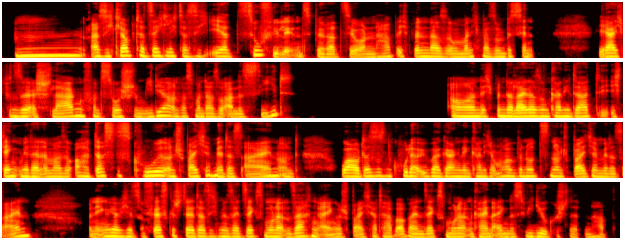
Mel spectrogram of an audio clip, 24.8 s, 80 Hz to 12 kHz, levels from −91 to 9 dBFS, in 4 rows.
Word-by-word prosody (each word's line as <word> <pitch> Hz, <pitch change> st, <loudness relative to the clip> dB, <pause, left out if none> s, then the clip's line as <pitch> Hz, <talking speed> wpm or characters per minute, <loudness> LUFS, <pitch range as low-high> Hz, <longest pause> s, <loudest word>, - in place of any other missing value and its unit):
Hm, 200 Hz, +2 st, +3 dB
also, 170 Hz, 0 st, +2 dB
ich -, -, -3 dB
glaube 195 Hz, +3 st, +5 dB
tatsächlich, 185 Hz, -1 st, 0 dB
dass 160 Hz, -1 st, -4 dB
ich 165 Hz, -, -9 dB
eher 165 Hz, -3 st, +1 dB
zu 235 Hz, -1 st, 0 dB
viele 150 Hz, -, 0 dB
Inspirationen 135 Hz, 0 st, -3 dB
habe. 160 Hz, +2 st, -4 dB
Ich 160 Hz, -, -5 dB
bin 155 Hz, +1 st, 0 dB
da 155 Hz, -1 st, +3 dB
so 145 Hz, 0 st, -3 dB
manchmal 150 Hz, +1 st, -2 dB
so 150 Hz, -, -3 dB
'n 150 Hz, -, -2 dB
bisschen 160 Hz, -1 st, -4 dB, 0.6 s
ja, 160 Hz, -, +6 dB
ich 155 Hz, -, -7 dB
bin 170 Hz, -, -5 dB
so 165 Hz, +1 st, +1 dB
erschlagen 160 Hz, +4 st, +1 dB
von 165 Hz, -1 st, -5 dB
Social 155 Hz, 0 st, -3 dB
Media 185 Hz, +7 st, 0 dB
und -, -, -3 dB
was 155 Hz, -3 st, -7 dB
man 155 Hz, -, -1 dB
da 150 Hz, -, +1 dB
so 145 Hz, 0 st, -3 dB
alles 140 Hz, -2 st, -2 dB
sieht. 220 Hz, -, -4 dB, 1.6 s
Und 165 Hz, 0 st, +4 dB
ich 165 Hz, -, -3 dB
bin 170 Hz, -, +1 dB
da 165 Hz, -, +6 dB
leider 160 Hz, +1 st, +7 dB
so 165 Hz, -, 0 dB
'n 165 Hz, -, 0 dB
Kandidat. 165 Hz, 0 st, +1 dB
I -, -, -8 dB
ich 155 Hz, -, -7 dB
denke 165 Hz, +1 st, +3 dB
mir 165 Hz, -, +3 dB
dann 155 Hz, -1 st, +2 dB
immer 150 Hz, +1 st, 0 dB
so: 155 Hz, -, -2 dB
„Ah, 170 Hz, -1 st, 0 dB
das 175 Hz, +6 st, 0 dB
ist 190 Hz, +1 st, -7 dB
cool“ 195 Hz, +2 st, +5 dB
und 160 Hz, -, 0 dB
speichere 165 Hz, +8 st, -1 dB
mir 195 Hz, -, +3 dB
das 150 Hz, -2 st, -3 dB
ein. 185 Hz, +8 st, 0 dB
Und: 150 Hz, -3 st, -5 dB, 0.4 s
„Wow, 165 Hz, -1 st, +6 dB
das 170 Hz, +2 st, 0 dB
ist 180 Hz, -1 st, -4 dB
'n 170 Hz, -, -3 dB
cooler 180 Hz, +1 st, +1 dB
Übergang, 160 Hz, -1 st, +1 dB
den 155 Hz, -1 st, -1 dB
kann 160 Hz, 0 st, -3 dB
ich 155 Hz, -, -5 dB
auch -, -, -4 dB
mal 170 Hz, +3 st, -1 dB
benutzen“ 170 Hz, +1 st, -3 dB
und 160 Hz, -, -2 dB
speichere 150 Hz, +3 st, 0 dB
mir 150 Hz, -, -1 dB
das 145 Hz, -1 st, -5 dB
ein. 180 Hz, +6 st, 0 dB, 0.5 s
Und -, -, -4 dB
irgendwie 170 Hz, +1 st, +1 dB
habe 165 Hz, -, +4 dB
ich 155 Hz, -, -4 dB
jetzt 155 Hz, -2 st, -2 dB
so 145 Hz, -, -11 dB
festgestellt, 160 Hz, +1 st, +1 dB
dass 160 Hz, -1 st, 0 dB
ich 150 Hz, -, -8 dB
mir 160 Hz, -1 st, -1 dB
seit 150 Hz, -1 st, -1 dB
6 160 Hz, 0 st, -1 dB
Monaten 155 Hz, -3 st, +2 dB
Sachen 160 Hz, +2 st, +1 dB
eingespeichert 130 Hz, +5 st, -3 dB
habe, 155 Hz, -, -1 dB
aber 145 Hz, -, +1 dB
in 135 Hz, -, -1 dB
6 150 Hz, +1 st, -2 dB
Monaten 150 Hz, -1 st, 0 dB
kein 145 Hz, 0 st, 0 dB
eigenes 145 Hz, +1 st, -3 dB
Video 155 Hz, -3 st, -1 dB
geschnitten 130 Hz, 0 st, -10 dB
habe. 150 Hz, -, -8 dB
160 Hz, 245 wpm, -23 LUFS, 150-170 Hz, 1.6 s, leider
